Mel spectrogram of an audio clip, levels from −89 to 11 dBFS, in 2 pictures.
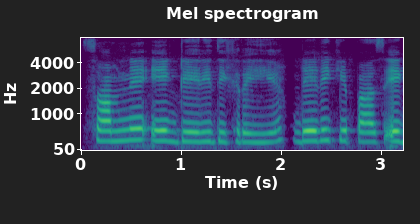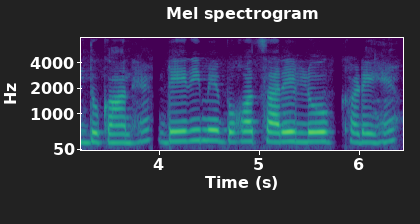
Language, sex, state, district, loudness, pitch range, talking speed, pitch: Hindi, female, Bihar, Saran, -24 LUFS, 250-275 Hz, 175 wpm, 255 Hz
